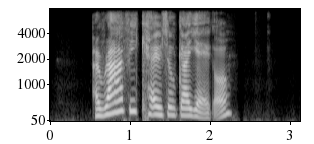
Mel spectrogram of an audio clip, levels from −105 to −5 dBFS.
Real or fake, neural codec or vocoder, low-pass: fake; codec, 16 kHz, 16 kbps, FunCodec, trained on Chinese and English, 50 frames a second; 7.2 kHz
